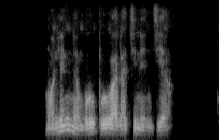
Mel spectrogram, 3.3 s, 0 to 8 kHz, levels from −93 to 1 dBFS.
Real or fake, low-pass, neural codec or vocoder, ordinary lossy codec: real; 7.2 kHz; none; Opus, 32 kbps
